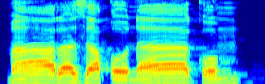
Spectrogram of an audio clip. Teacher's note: جی طیبات ما رزقناکم، یہاں پہ ما رزق قاف کو موٹا بھی کریں گے، زا کو سختی کے ساتھ پڑھیں گے، را کو موٹا کریں گے، قاف پر قلقلہ بھی کریں گے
